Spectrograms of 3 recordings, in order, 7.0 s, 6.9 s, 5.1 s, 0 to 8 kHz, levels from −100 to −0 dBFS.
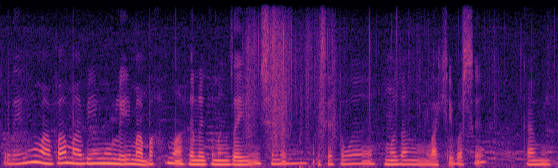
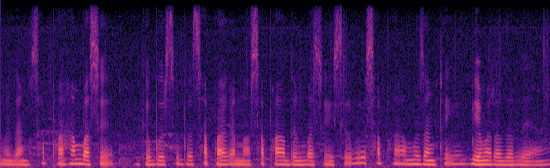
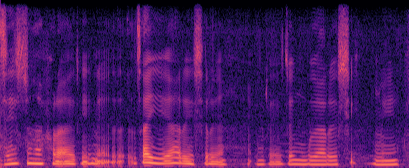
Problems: constant background noise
